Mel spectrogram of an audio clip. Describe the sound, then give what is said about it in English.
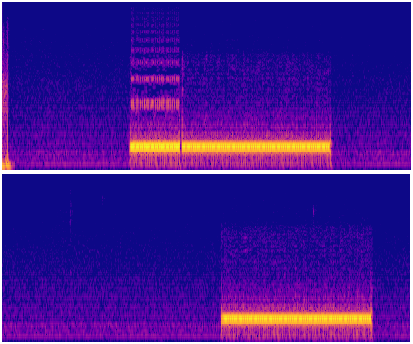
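Telephone line tone heard while placing a call back: a loud, steady low hum sounds in two long stretches of about two and a half seconds each, separated by a quiet gap. “We'll call him back one more time.”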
